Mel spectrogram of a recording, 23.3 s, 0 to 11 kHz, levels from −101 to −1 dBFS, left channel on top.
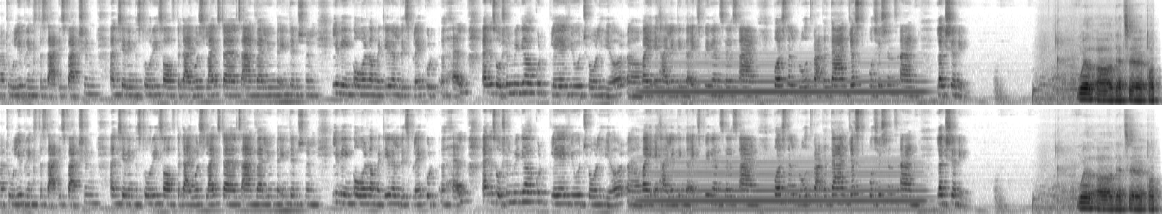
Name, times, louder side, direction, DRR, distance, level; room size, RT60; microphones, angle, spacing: voice 1, 0.0-18.4 18.8-19.3 19.9-20.1, right 1 dB, 15° left, 4.5 m, -36 dB
Bowed string instrument, 12.6-19.3, equal, 70° right, 0.9 m, -40 dB
voice 2, 20.7-23.1, left 5 dB, 50° left, 0.6 m, -22 dB
19.5 x 14.0 x 2.7 m
head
